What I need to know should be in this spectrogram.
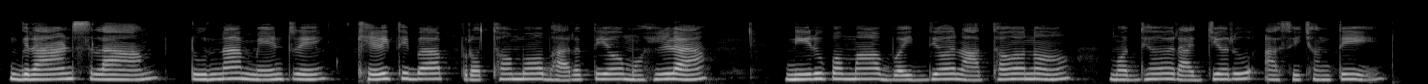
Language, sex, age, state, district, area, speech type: Odia, female, 18-30, Odisha, Kandhamal, rural, read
